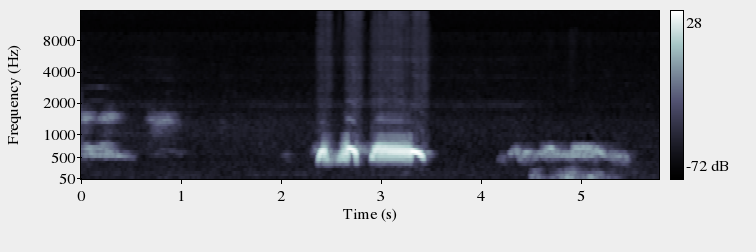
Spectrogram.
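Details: Thúc gù coo of a Đồng Nai spotted dove, used to excite and train decoy birds: one loud phrase of two short hooked notes and a drawn-out buzzy coo, then a quieter wavering coo with low rumble.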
